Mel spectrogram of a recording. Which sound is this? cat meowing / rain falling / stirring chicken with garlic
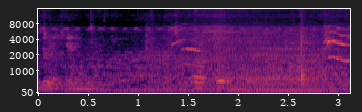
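cat meowing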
